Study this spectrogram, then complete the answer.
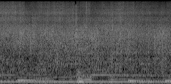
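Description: Fish frying in hot oil in a pan gives a steady, close sizzle with a dense crackle that stays even throughout and has no voices over it.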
